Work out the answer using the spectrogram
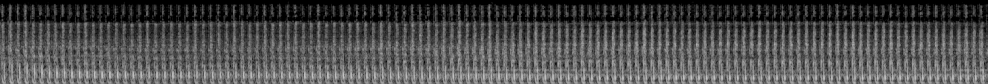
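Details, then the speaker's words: Petter AA1 single-cylinder diesel water pump, cold after sitting a week, started after priming: even, steady chuffing beat of about three firings a second with no misses, injector pump clinking; runs healthily. "e and there you have it like I say I didn't didn't reckon it would take a lot to get going these soon as that pinking noise or chinking noise that you can hear from the injector pump is working tends to be a good ident I uh identification indicator that's the word indicator that it will run"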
